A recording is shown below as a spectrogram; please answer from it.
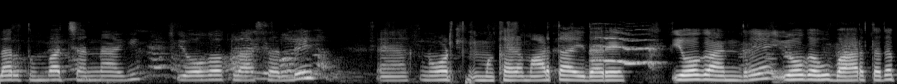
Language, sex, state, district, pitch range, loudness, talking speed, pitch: Kannada, female, Karnataka, Dharwad, 195-220 Hz, -16 LUFS, 95 wpm, 205 Hz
